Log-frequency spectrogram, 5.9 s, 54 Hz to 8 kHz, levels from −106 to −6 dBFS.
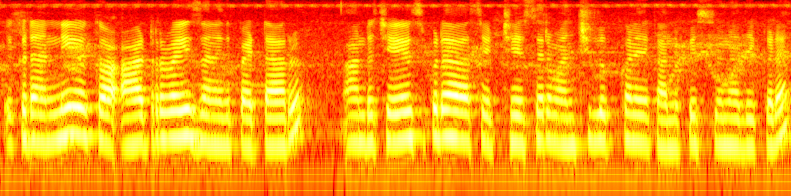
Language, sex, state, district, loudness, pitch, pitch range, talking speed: Telugu, female, Andhra Pradesh, Annamaya, -16 LUFS, 210 Hz, 200-225 Hz, 170 wpm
